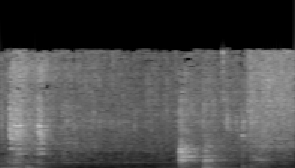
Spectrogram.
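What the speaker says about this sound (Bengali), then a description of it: "এখন সিদ্ধ করা ইঁচড়গুলো দিয়ে দেবো।" Boiled green jackfruit tipped into a pan of sizzling chicken masala, a steady close fry with a loud burst of crackling and stirring about halfway through.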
